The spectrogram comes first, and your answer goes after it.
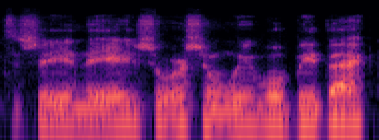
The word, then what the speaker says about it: Azores: ago yeah that's terrible and they pronounce it a source are you serious yeah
